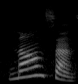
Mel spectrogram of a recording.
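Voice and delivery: loud brisk dismissal; firm mother. Acted. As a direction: brush it off like a firm mom. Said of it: "said her mother".

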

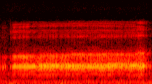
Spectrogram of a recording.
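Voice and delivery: deep creaky fry at the bottom; vocal fry. Shown as a demonstration. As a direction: let the voice crackle into fry. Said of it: "when your voice does this".

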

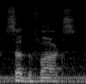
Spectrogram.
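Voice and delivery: ordinary delivery

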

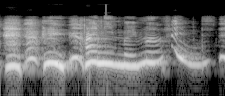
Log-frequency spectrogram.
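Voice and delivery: loud, drawn-out whiny plea; mock wail. Player begging for muffins, mock crying. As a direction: wail it slowly through a laugh.

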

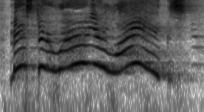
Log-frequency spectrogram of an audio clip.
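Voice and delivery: put-on high, loud, drawn-out child's shout; loud kid. Kid accosting a stranger about his legs, loud and high. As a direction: blurt it out like a brazen little kid. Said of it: "kids don't care. They come up".

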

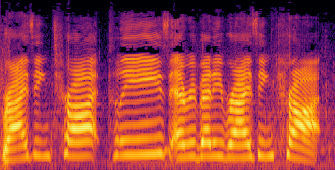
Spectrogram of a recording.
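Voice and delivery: brisk projected riding commands. Pretend. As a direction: call it across the arena. Mom calls riding commands.

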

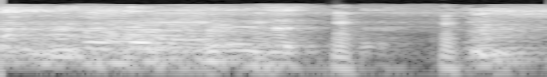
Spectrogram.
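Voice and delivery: big open laugh; loud laugh. Real, not acted. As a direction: burst out laughing. Laughs at own story.

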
